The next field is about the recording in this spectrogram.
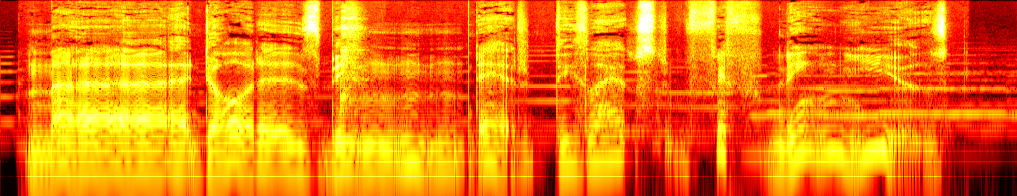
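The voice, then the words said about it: Exaggerated trembling voice. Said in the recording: “Her voice is trembling. It's been trembling earlier on too. And now you've told me to fucking tremble, so there's going to be an earthquake of a sentence.”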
